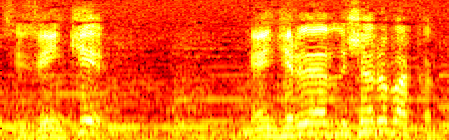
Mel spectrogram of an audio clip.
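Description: An actor playing a wry, assured, fair-minded cowboy hero in a dubbed Western cartoon. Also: male voice, sits high, sing-song, moderate pace. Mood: firm, assured. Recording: loud background music.

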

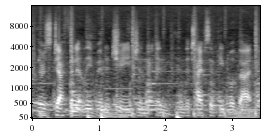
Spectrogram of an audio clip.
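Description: A young man from a family bakery, talking casually and haltingly in an interview. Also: fairly low pitch, steady tone. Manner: hesitant, full of restarts and fillers. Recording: loud music under the voice.

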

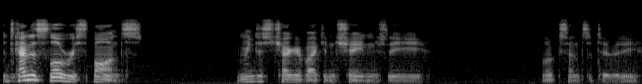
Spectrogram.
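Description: A man's voice: lowish voice, big pitch swings, measured pace, creaky, sharp tone. A young man giving casual let's play commentary, joking, swearing and reacting as he plays. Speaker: gaming video host.

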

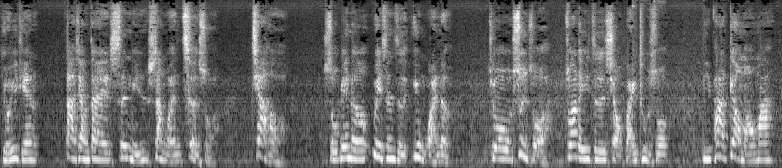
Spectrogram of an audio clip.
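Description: Female joke teller, Taiwanese Mandarin accent, mid pitch, lilting particles, distant mic. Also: expressive, unhurried, echoey room, slight background noise. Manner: sing-song, sentence-final particles. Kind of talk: storytelling comedy.

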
